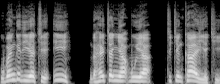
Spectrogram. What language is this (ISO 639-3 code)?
hau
